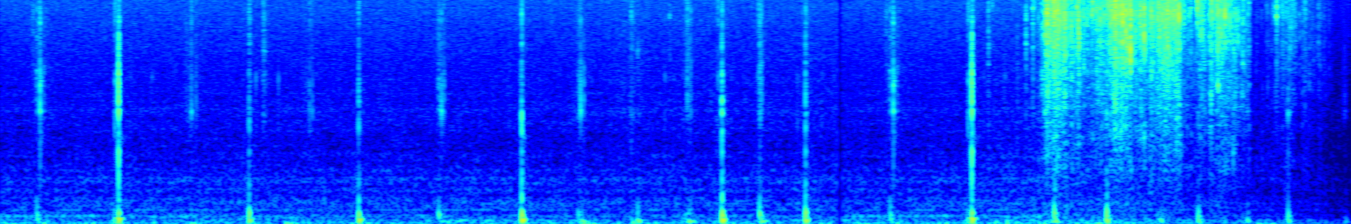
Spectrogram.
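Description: Footsteps on a dry dirt path, a steady walking pace of sharp thumps, with a brief hiss toward the end.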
